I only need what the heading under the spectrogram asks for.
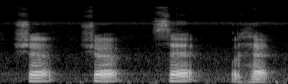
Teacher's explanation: इन व्यंजनों के उच्चारण के समय वायु मुख से रगड़ खाकर ऊष्मा पैदा करती है, यानी उच्चारण के समय मुख से गर्म हवा निकलती है। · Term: उष्म व्यंजन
